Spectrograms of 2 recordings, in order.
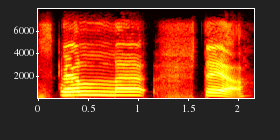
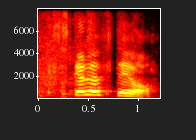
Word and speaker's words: Skellefteå: Skellefteå. Yeah. Oh, it's A, pronounced like A is Speaking- pronounced as Yeah. A is pronounced as O.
